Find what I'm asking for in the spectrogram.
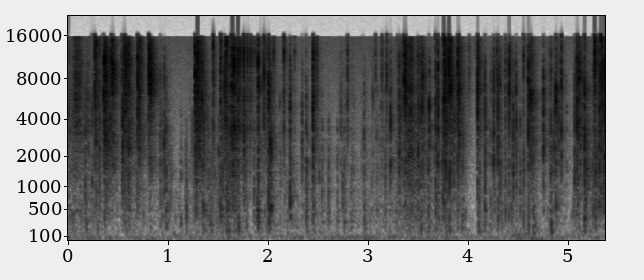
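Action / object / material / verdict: shake / instant noodle packet in plastic wrapper / plastic film / none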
